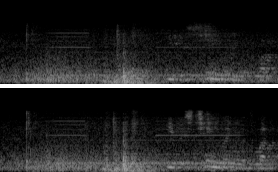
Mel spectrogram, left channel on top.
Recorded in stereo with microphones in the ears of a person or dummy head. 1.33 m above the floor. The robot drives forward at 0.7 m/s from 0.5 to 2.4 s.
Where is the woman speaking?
75° right (ahead or behind), 3 m; by 2.7 s 65° right (ahead or behind), 3 m.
